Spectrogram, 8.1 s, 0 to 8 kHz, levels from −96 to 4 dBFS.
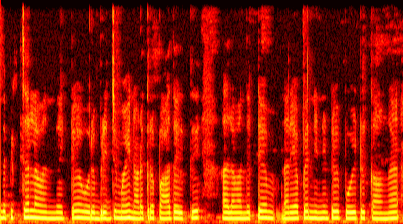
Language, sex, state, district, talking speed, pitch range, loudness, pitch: Tamil, female, Tamil Nadu, Nilgiris, 110 wpm, 210-230 Hz, -14 LUFS, 220 Hz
